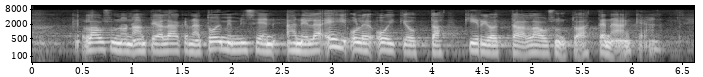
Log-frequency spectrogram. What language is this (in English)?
Finnish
